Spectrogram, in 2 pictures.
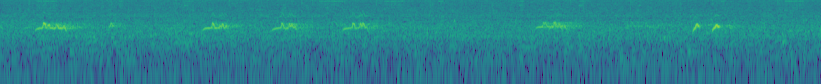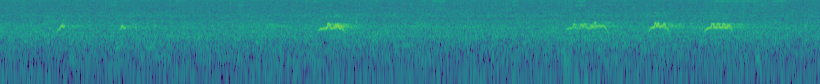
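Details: European bee-eaters (Merops) in Palestine, a social species often perched on wires and trees, giving short, liquid rolling 'prruip' calls, around a dozen over eight seconds at irregular intervals, over a soft background hiss.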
